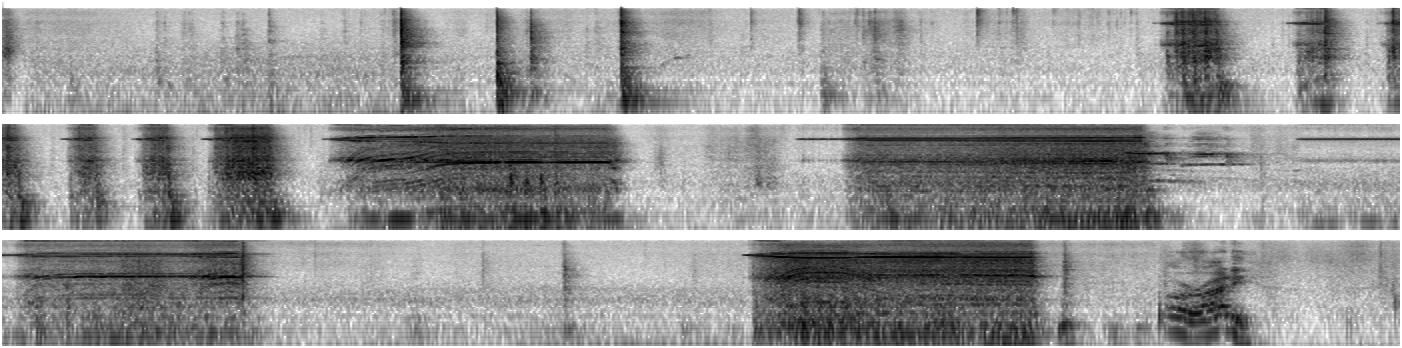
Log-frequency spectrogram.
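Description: Cordless drill boring holes into a plastic fuel tank, with a steady high motor whine. A few knocks come about two seconds in, then a string of short trigger blips, then four longer runs of a second or two each.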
